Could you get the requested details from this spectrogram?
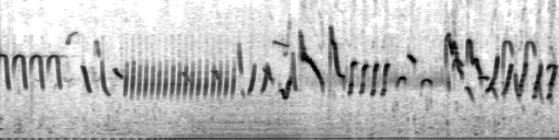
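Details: Nembak-style song from an Oriental white-eye of the dakun variety: high, fast chips rolling into an even trill, then jumbled swooping whistles. A low mechanical hum runs through the first two seconds.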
